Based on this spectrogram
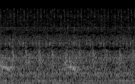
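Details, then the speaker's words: Audi A3 20-valve engine at quiet idle: faint, quick ticking from the top of the engine; louder at start when parked facing downhill, less on level ground, some days absent; owner suspects lifters or oil pump pressure, untested. "Tem dia que nem faz barulho, mas se eu deixar ele na descida, numa descidinha, na hora que eu ligo, o barulho é imenso. Quando eu deixo ele no reto, ele já diminui."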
